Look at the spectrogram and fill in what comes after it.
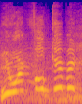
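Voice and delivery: very high, loud, excited gasping shout.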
